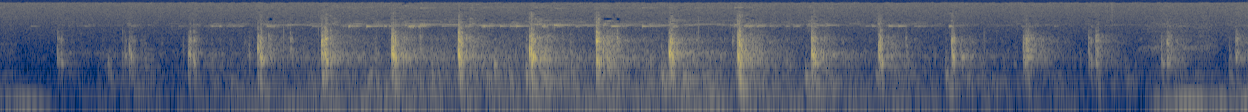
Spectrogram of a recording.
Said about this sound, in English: As the horse pulled away, you could see all the people of the street return slowly to their work.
